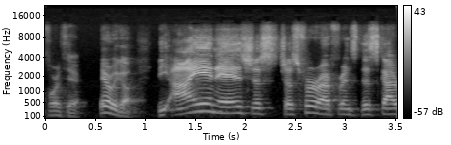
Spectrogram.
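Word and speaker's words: עין: The ayin, like the aleph, is a silent letter. So it just makes the sound of the vowel, which is the ah.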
